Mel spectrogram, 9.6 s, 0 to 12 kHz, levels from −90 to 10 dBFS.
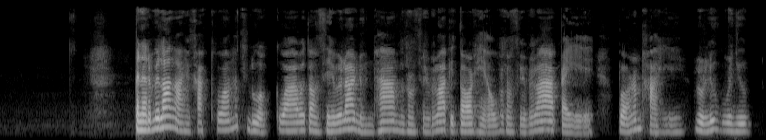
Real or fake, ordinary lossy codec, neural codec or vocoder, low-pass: fake; AAC, 32 kbps; autoencoder, 22.05 kHz, a latent of 192 numbers a frame, VITS, trained on one speaker; 9.9 kHz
